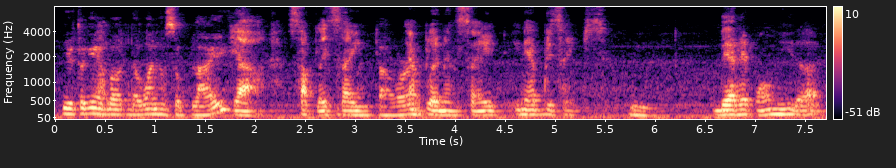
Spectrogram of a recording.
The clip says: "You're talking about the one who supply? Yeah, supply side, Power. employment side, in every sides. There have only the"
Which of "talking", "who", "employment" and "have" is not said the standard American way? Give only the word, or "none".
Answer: have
